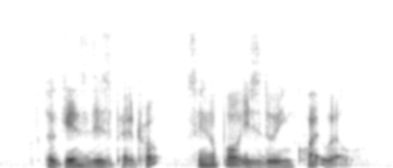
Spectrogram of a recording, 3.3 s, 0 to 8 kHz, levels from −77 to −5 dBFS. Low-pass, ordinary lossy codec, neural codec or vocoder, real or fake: 7.2 kHz; none; none; real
